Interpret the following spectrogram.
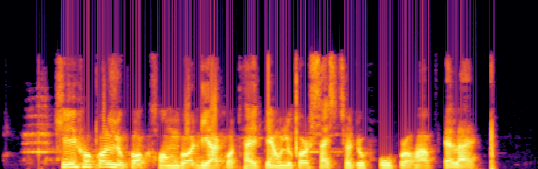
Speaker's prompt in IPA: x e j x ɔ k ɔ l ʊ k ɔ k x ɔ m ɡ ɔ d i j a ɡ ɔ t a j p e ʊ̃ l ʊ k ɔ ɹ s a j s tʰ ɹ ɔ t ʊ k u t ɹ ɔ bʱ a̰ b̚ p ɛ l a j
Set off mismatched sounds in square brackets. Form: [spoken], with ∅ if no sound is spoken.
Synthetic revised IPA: x e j x ɔ k ɔ [lː] ʊ k ɔ k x ɔ [ŋ] ɡ ɔ d i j a [k] ɔ [tʰ] a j [t] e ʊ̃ l ʊ k ɔ ɹ s a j s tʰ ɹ ɔ t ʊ [x] u [p] ɹ ɔ bʱ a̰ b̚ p ɛ l a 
